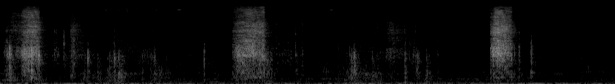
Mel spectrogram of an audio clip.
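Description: A hammered-finish steel chef's knife slicing through a sheet of paper in three short strokes, about two and a half seconds apart. It passes through the paper easily, the sign of a really sharp out-of-the-box edge.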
